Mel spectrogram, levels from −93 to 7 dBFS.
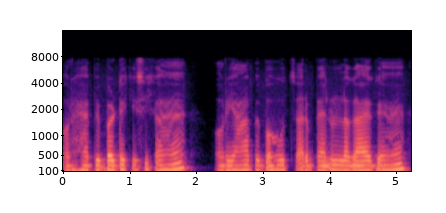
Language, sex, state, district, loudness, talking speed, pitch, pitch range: Hindi, male, Jharkhand, Palamu, -20 LUFS, 160 wpm, 120 Hz, 115-125 Hz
